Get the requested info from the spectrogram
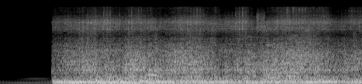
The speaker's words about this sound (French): votre cabine, elle est collée à la salle des moteurs. Oh, je pense qu'elle est au-dessus de la salle des moteurs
